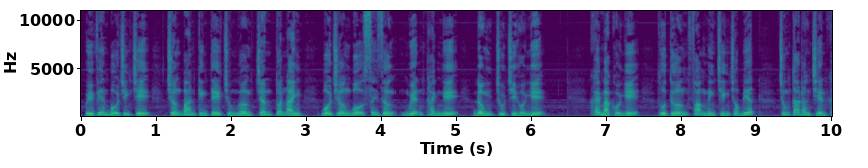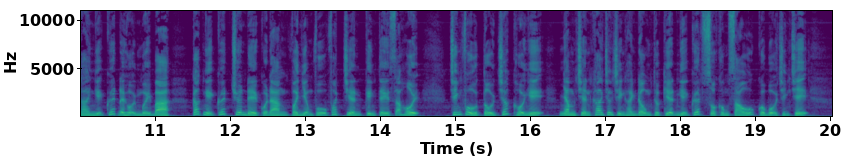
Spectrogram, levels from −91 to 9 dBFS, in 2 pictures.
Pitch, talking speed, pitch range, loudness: 155 Hz, 260 wpm, 140-190 Hz, -31 LUFS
